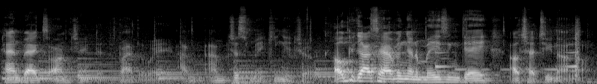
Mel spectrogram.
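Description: Young guy, talking to his camera at arm's length, kinda low voice, music in the background. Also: lively intonation, fast talker, gravelly. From South Africa. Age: young adult. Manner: chatty, self-joking, rambling asides. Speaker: vlogger. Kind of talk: casual vlog chat to camera. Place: home indoors, then an outdoor farm venue. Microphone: camera held at arm's length.

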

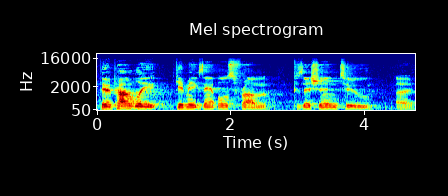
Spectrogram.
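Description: A man's voice: medium pitch, unhurried, bright, forceful tone, slight background noise. A young man preaching a short sermon from a pulpit, earnestly reading from his notes. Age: young adult. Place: church hall with wood-paneled walls. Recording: echoey hall with long reverb.

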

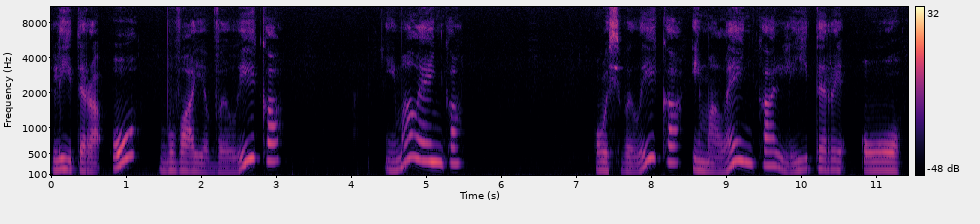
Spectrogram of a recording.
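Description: Woman preschool teacher, super slow and sing-songy, stretches every sound, low-ish mellow voice. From Ukraine. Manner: sing-song, stretches sounds and key words. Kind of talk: slow literacy lesson for young children.

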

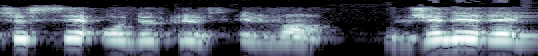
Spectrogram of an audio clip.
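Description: Husky Moroccan woman teaching chemistry online. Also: high voice, normal speed. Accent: Moroccan French. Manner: explains step by step and keeps asking "d'accord?". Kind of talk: online class lecture. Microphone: computer mic on a video call. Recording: dull lo-fi video-call audio.

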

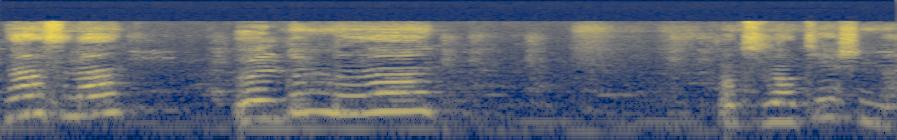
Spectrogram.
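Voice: sits high, slow, faint music behind. A gamer doing casual gameplay commentary, grumbling and cursing in loose slang with an exasperated manner. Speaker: gamer commentating own play.

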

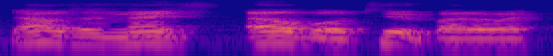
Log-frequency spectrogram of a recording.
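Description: A man casually commenting on a match as a fan, excitable and full of fillers, with sudden loud exclamations. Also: medium pitch, a little fast, roomy sound, highs cut off.

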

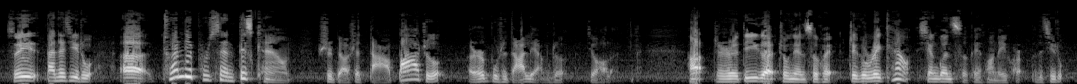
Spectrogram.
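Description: A man teaching an English vocabulary lesson, explaining words with rhetorical questions and slowly repeating them aloud for pronunciation practice. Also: mid-range voice, very animated, breathy edge.

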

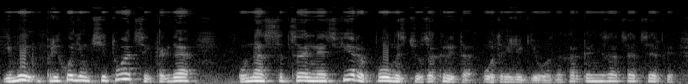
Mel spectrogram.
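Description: Middle aged guy, really dark mellow voice, thoughtful interview talk, kinda hunts for words. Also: fairly high pitch, fairly quick. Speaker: clergyman interviewee. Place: small meeting room indoors.

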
